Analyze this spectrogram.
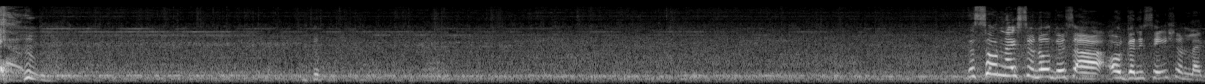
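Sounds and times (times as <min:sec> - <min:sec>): model train motor and wheels humming: 0:00.0 - 0:12.0.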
